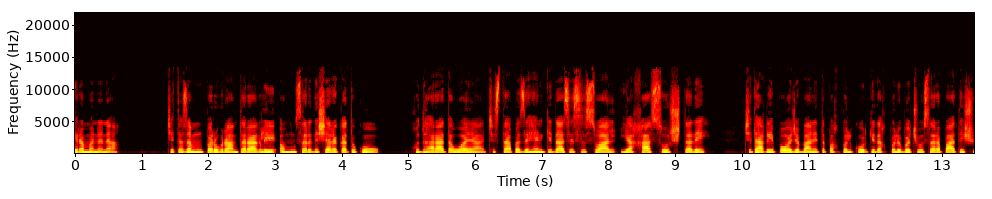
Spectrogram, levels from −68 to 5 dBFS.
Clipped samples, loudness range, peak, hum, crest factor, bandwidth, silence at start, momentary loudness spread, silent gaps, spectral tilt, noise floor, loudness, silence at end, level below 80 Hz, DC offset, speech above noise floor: under 0.1%; 2 LU; -2 dBFS; none; 16 dB; 13.5 kHz; 0 s; 7 LU; none; -4 dB/octave; -60 dBFS; -19 LUFS; 0 s; -54 dBFS; under 0.1%; 41 dB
